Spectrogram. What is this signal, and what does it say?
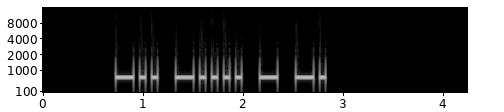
Morse code, heard as a keyed tone, about 20 wpm, 700 Hz. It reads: D6TN
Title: All Cut Numbers - 4-Digit 20wpm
